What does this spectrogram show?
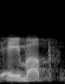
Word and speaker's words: AMUP: Atlantic Avenue Mixed Use Plan, which is referred to as AMUP, so if you're wondering how to pronounce it, we are going with AMUP per the suggestion of the local council member, Crystal Hudson.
